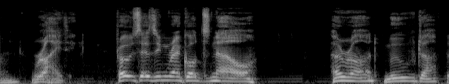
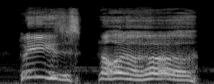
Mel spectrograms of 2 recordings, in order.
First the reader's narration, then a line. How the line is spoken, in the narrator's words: he moaned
